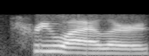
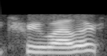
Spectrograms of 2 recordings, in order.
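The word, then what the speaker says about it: Trierweiler: Because my maiden name is Castiglione, so it was hard, but Treweiler is tricky. So if you have pen, I'll spell it for you. It's T-R-I-E-R-W-E-I-L-E-R. So it's Jody Treweiler Fitness.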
